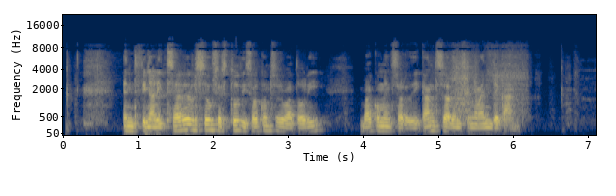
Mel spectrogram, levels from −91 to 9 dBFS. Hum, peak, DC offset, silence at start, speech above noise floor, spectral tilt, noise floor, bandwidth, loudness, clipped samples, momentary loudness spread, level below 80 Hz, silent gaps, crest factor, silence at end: none; -2 dBFS; under 0.1%; 0.3 s; 35 dB; -5 dB/octave; -51 dBFS; 9.6 kHz; -17 LUFS; under 0.1%; 17 LU; -58 dBFS; none; 16 dB; 0.9 s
